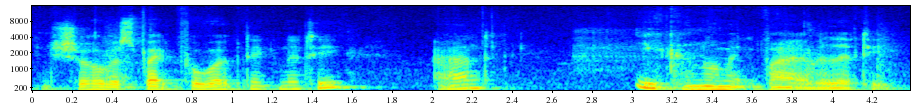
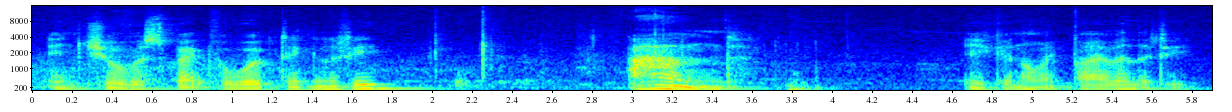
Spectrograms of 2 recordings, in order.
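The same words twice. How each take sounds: First: Economic viability gets stronger stress than work dignity. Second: Both phrases get equal, separate stress. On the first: Making money matters most. "would be the second one bigger" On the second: Both goals matter equally. "two separated"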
